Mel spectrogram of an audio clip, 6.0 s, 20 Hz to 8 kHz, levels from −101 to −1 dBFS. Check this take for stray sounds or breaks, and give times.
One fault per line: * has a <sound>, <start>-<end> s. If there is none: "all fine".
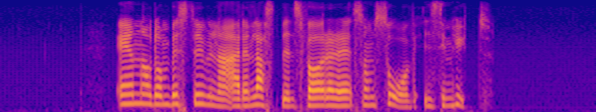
all fine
